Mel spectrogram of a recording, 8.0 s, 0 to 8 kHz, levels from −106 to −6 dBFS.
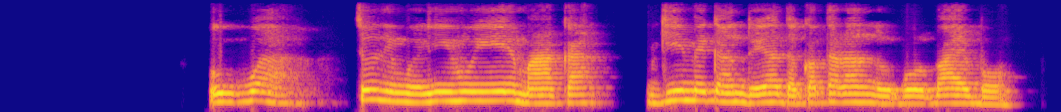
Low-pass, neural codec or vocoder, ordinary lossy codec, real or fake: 7.2 kHz; codec, 16 kHz in and 24 kHz out, 1 kbps, XY-Tokenizer; none; fake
